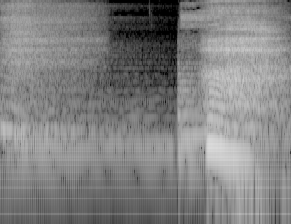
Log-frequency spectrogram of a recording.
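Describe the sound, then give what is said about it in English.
A breath released as an audible sigh: loud breathy noise with a voiced tone falling in pitch, coming after a steady low tonal hum. “Let's take a breath.”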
